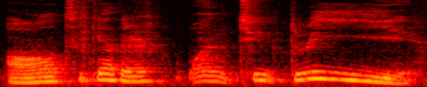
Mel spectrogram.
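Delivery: storybook group call, drawn out on the last number; rallying count. A narrator's reading. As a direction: count everyone in for a big heave. Animals' counted push in the story.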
